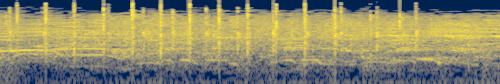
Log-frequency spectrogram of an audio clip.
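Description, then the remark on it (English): A crowd of Ohio Valley Wrestling fans claps and cheers steadily at a wrestling show, dense overlapping applause with sharp individual claps standing out, mixed with scattered shouts and a murmur of voices. “So give yourselves a big round of applause.”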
